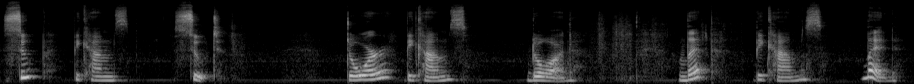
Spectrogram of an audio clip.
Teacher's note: so then we have alveolar assimilation this is when you have a non alveolar sound changes to an alveolar sound because of another of alveolar in the word so we have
